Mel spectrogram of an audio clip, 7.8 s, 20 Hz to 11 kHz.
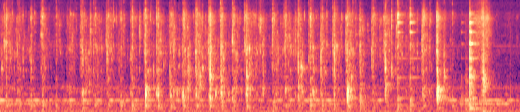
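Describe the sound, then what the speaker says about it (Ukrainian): Four eggs beaten with banana in a bowl, a steady fast rhythmic clatter of utensil against the dish, fairly faint and close, continuing throughout without talk. "Так, 4 яйці перебиваємо з бананом."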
